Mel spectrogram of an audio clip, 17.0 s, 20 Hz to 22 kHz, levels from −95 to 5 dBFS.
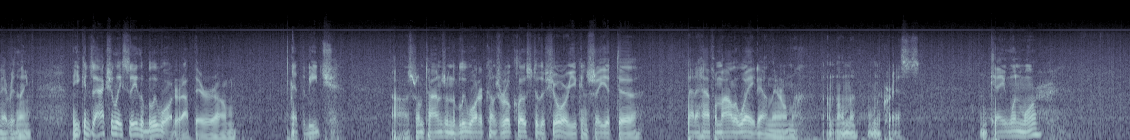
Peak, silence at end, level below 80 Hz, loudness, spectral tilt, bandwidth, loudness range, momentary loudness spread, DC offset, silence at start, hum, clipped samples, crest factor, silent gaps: -2 dBFS; 0 s; -36 dBFS; -21 LUFS; -5.5 dB/octave; 10.5 kHz; 5 LU; 18 LU; under 0.1%; 0 s; none; under 0.1%; 20 dB; none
